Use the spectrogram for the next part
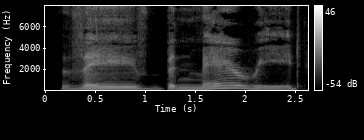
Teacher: Mare gets a lot more length and strength.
